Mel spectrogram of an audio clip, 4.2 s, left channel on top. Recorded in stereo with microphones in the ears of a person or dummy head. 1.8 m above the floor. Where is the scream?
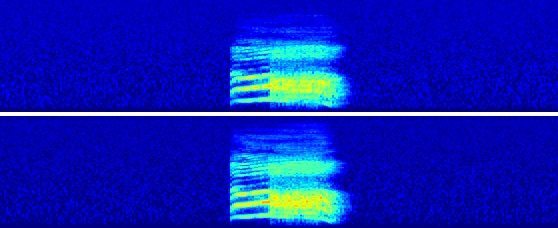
85° right, 1.3 m.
